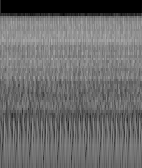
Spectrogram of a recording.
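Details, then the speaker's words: Briggs & Stratton V-twin lawn tractor engine at idle: steady low pulsing with slightly uneven firing, one cylinder not pulling its weight; owner suspects that cylinder missing, to check ignition system and valve cover gasket; not confirmed. "so I guess we're going to be digging into an ignition system plus we need to fix settings valve cover gasket which actually there's valve cover gaskets part of length the reason that this cylinder cylinder might actually be missing"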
